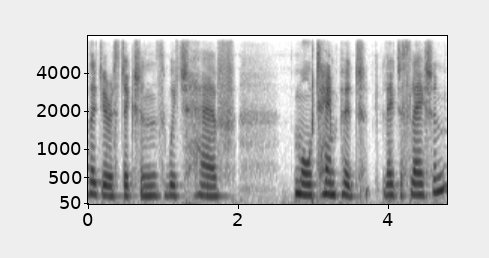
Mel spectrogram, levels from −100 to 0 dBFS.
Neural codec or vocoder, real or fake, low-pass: none; real; 7.2 kHz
